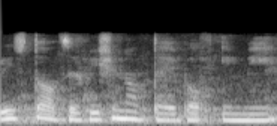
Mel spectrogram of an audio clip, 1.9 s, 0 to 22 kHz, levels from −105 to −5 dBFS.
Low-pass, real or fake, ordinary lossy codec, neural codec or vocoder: 7.2 kHz; real; none; none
